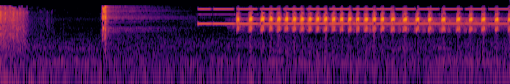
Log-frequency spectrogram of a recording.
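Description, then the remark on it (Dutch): A plant's stress reaction, made audible, after a small cut is made in its leaf: after a brief hiss and a sharp click, a steady high tone begins, then rapid, evenly spaced chirping pulses repeat quickly and loudly, like a croaking frog. “Wat u hoort is de reactie op stress van de plant.”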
